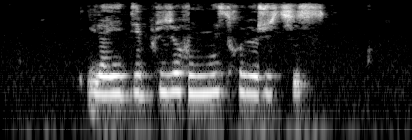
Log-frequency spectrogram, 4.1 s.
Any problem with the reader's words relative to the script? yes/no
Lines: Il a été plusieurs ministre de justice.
no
